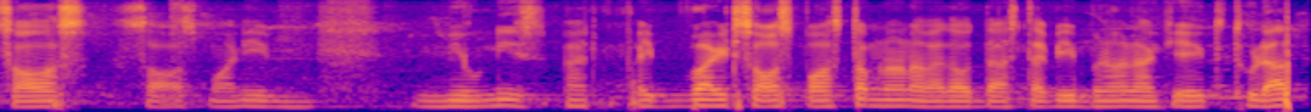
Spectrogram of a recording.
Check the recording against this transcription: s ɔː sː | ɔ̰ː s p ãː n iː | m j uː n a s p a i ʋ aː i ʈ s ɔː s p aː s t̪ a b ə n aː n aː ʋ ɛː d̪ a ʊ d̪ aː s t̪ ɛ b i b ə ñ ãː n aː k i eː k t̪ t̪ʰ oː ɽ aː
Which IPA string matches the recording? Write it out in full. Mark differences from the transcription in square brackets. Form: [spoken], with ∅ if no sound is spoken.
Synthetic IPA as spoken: s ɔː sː | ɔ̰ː s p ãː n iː | m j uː n [i] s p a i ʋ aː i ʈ s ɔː s p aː s t̪ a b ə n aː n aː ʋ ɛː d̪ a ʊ d̪ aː s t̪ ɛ b i b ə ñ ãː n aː k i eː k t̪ t̪ʰ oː ɽ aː

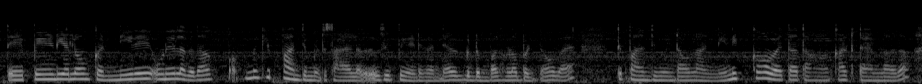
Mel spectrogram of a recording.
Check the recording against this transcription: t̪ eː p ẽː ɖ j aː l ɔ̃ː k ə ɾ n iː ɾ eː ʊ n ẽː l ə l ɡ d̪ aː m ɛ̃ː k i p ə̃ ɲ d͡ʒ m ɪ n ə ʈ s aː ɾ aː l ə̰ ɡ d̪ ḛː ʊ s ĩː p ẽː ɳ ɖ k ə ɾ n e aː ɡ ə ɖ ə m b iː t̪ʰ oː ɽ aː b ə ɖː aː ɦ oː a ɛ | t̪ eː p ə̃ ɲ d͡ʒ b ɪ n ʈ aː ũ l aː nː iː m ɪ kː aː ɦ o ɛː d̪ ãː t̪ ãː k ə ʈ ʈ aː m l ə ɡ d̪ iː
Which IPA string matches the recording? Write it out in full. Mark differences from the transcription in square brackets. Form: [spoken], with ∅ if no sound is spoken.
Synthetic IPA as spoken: t̪ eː p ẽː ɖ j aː l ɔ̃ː k ə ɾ n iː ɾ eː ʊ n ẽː l ə [∅] ɡ d̪ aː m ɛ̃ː k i p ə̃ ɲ d͡ʒ m ɪ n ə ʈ s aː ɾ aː l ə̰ ɡ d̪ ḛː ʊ s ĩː p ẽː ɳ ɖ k ə ɾ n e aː ɡ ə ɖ ə m b [aː] t̪ʰ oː ɽ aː b ə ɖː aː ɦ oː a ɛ | t̪ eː p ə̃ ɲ d͡ʒ [m] ɪ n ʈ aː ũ l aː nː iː [n] ɪ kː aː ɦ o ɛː [t̪] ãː t̪ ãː k ə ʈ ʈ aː m l ə ɡ d̪ [aː]

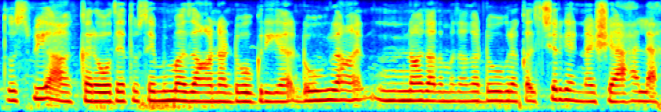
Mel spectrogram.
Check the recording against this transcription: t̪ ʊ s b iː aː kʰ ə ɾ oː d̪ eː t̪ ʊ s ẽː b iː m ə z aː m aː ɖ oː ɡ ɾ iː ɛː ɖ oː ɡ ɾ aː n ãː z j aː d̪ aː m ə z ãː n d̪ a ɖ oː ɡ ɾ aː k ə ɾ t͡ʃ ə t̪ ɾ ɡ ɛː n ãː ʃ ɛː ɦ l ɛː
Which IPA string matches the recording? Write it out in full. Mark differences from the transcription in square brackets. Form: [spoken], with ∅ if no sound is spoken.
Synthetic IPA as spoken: t̪ ʊ s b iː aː [k] ə ɾ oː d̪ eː t̪ ʊ s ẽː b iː m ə z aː [n] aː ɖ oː ɡ ɾ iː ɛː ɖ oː ɡ ɾ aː n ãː z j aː d̪ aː m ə z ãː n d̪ a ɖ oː ɡ ɾ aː k ə [l] t͡ʃ ə [∅] ɾ ɡ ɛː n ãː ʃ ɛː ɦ l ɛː

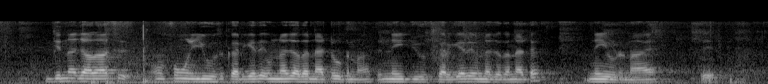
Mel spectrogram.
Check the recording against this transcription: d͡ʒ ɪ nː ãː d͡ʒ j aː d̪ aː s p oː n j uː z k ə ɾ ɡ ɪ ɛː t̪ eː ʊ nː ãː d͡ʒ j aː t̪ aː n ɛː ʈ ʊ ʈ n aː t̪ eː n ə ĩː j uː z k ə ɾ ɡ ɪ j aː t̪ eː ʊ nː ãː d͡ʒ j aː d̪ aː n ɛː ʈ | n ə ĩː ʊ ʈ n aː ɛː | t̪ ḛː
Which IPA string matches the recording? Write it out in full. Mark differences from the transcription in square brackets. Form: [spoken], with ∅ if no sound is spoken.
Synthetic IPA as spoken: d͡ʒ ɪ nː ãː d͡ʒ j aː d̪ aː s [pʰ] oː n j uː z k ə ɾ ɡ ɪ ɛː t̪ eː ʊ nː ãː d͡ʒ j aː [d̪] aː n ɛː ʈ ʊ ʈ n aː t̪ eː n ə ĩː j uː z k ə ɾ ɡ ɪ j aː t̪ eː ʊ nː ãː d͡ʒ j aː d̪ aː n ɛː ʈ | n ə ĩː ʊ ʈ n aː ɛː | t̪ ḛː

